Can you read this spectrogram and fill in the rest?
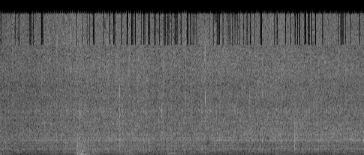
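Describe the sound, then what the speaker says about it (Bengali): Ingredients stir-fry over a high flame, giving a loud, steady, close sizzling hiss throughout, with one brief utensil knock and no voices. "এবার হাই ফ্লেমে দিয়ে সমস্ত উপকরণগুলো আমি খুব ভালো করে নাড়িয়ে ভেজে নেব।"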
